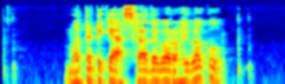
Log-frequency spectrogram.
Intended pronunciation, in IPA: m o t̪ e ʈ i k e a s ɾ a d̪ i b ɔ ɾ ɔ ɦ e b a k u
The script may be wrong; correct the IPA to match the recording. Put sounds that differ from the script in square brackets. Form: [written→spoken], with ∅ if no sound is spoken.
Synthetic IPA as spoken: m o t̪ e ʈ i k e a s ɾ a d̪ [i→e] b ɔ ɾ ɔ ɦ [e→i] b a k u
